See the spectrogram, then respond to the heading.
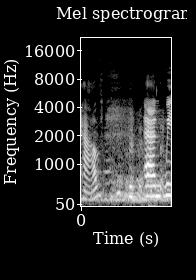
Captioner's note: congregation laughing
